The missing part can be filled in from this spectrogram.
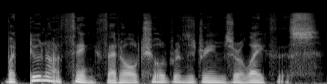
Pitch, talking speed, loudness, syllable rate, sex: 100 Hz, 200 wpm, -18 LUFS, 4.2 syllables/s, male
